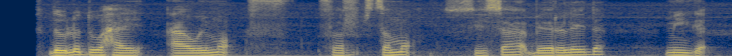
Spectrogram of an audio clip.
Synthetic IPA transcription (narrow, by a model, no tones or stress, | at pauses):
d̪ɔwlɐd̪ʊwɑħɑj | ʕɑːwɪmɔ | fɐrt̪ʰɐmɔsiːsaːbɛːɾɐlɛjd̪ɐ | miːɡɐ̰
